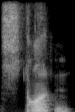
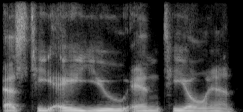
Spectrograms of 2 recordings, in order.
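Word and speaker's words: Staunton: not familiar with it because they call it Stauntton because it's spelled S T A N T O N, but it's just pronounced Stanton.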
